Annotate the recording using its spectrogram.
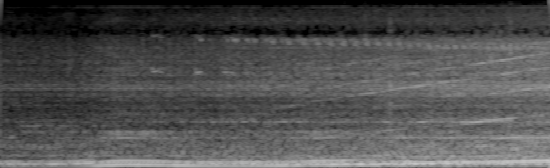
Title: クラッチ異音確認😱画像は動きません💦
